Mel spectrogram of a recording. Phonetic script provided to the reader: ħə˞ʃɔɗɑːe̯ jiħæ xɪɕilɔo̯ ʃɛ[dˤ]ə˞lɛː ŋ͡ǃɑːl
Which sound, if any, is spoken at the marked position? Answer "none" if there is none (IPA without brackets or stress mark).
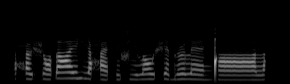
d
